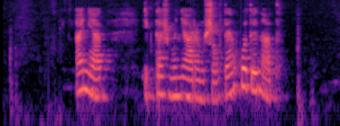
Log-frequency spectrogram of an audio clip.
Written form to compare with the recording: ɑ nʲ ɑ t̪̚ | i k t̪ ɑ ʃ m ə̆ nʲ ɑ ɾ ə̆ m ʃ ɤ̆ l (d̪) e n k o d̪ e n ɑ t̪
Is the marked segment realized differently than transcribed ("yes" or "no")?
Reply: yes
